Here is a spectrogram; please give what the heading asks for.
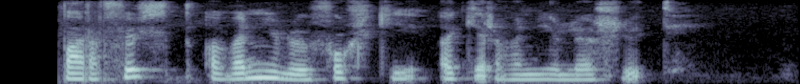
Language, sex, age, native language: Icelandic, female, 30-39, Icelandic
